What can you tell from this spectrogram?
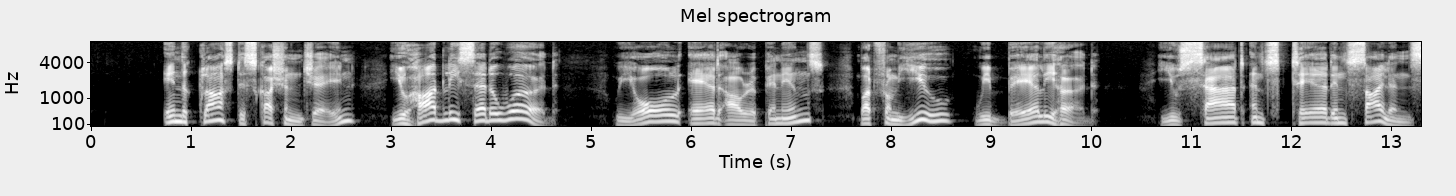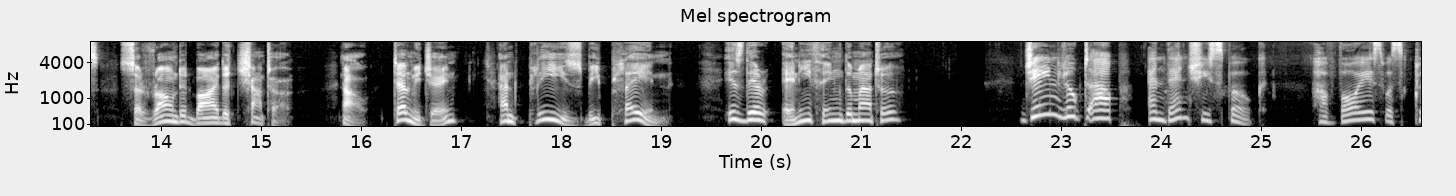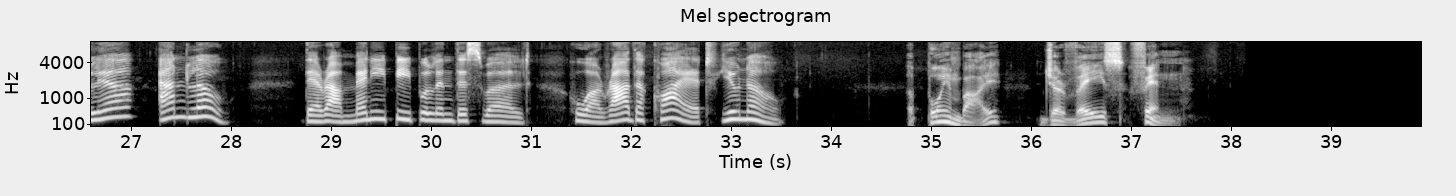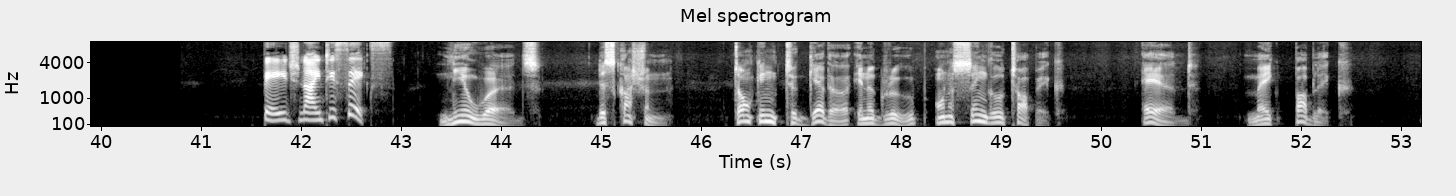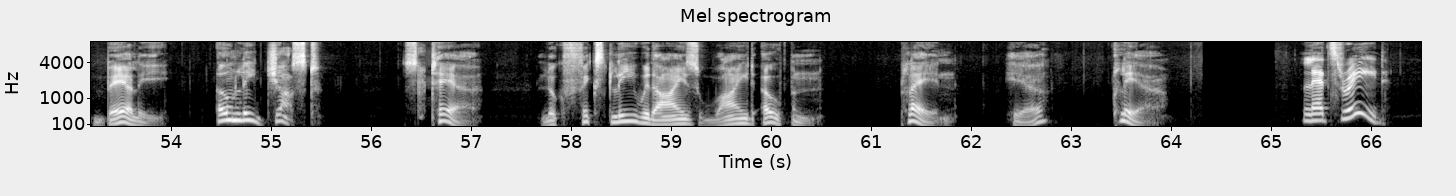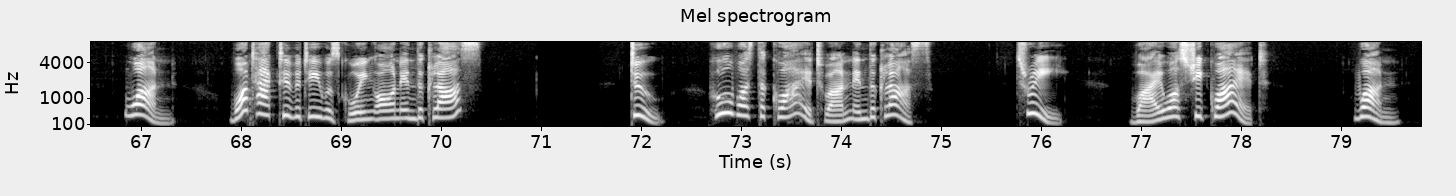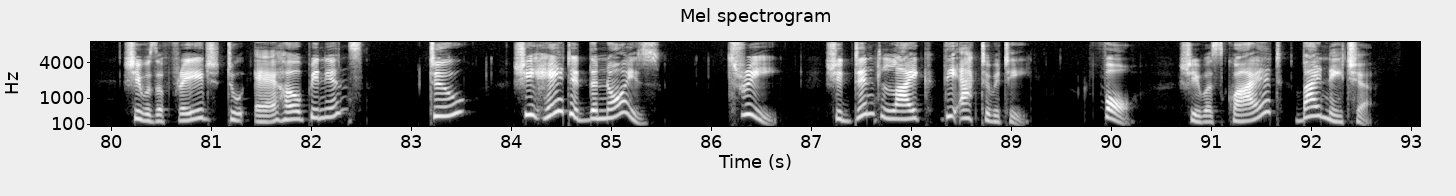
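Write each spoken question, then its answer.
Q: What activity was going on in the class?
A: A class discussion

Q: Who was the quiet one in the class?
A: Jane

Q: Why was she quiet?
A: 4: She was quiet by nature.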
